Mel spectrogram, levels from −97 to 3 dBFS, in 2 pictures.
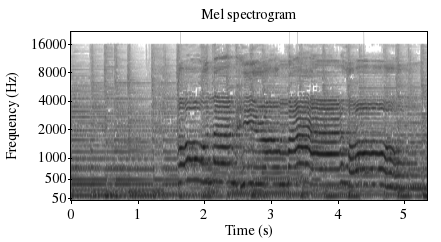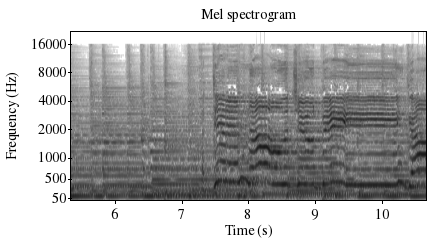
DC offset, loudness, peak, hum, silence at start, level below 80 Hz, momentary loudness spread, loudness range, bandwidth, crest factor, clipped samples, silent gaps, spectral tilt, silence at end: under 0.1%; -12 LUFS; 0 dBFS; none; 0 s; -44 dBFS; 10 LU; 5 LU; 16.5 kHz; 12 dB; under 0.1%; none; -4.5 dB/octave; 0 s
